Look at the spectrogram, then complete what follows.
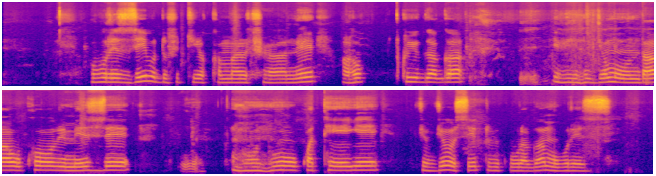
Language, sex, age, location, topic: Kinyarwanda, female, 50+, Musanze, education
